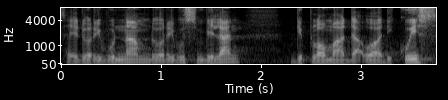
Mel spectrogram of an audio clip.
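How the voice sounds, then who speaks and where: A man's medium-pitched voice, flat and monotone, at a moderate pace. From Sabah, Malaysia (Lahad Datu). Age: 30s. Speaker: religious preacher and lecturer. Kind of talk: religious talk to women's audience. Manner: casual, relaxed.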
